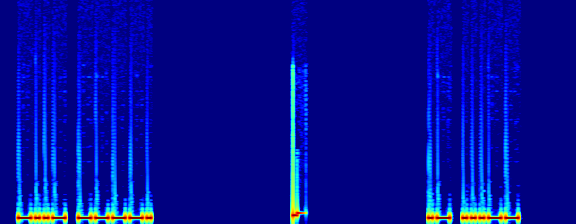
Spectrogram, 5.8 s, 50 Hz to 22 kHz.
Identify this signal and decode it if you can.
Morse code, heard as a keyed tone, about 28 wpm, 700 Hz. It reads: X 9 A 3
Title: Single-Letter Single-Number 28wpm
